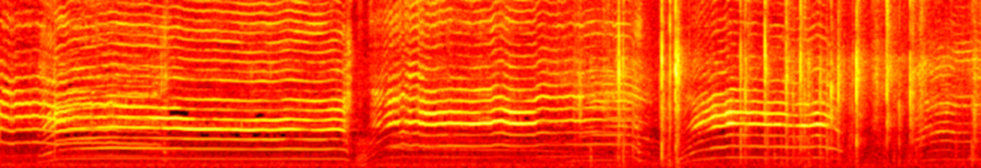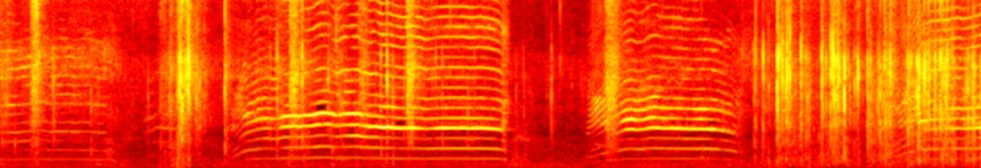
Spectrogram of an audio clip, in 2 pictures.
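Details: Pack of hungry stray cats calling insistently: a series of long, wavering harmonic meows, some rising at the start and sliding down at the end, repeated several times with brief clicks and rustles in the pauses.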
